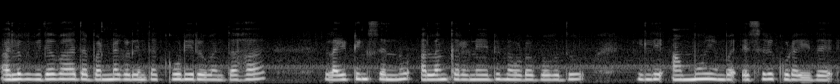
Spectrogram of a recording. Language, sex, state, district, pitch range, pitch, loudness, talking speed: Kannada, female, Karnataka, Bangalore, 220-235 Hz, 230 Hz, -16 LUFS, 85 wpm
